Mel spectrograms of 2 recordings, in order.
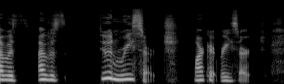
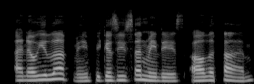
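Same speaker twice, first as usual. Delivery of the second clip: ordinary talk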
